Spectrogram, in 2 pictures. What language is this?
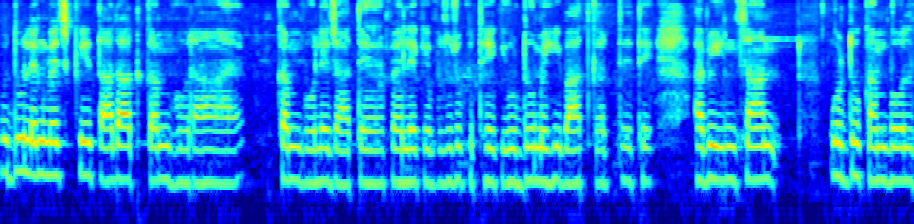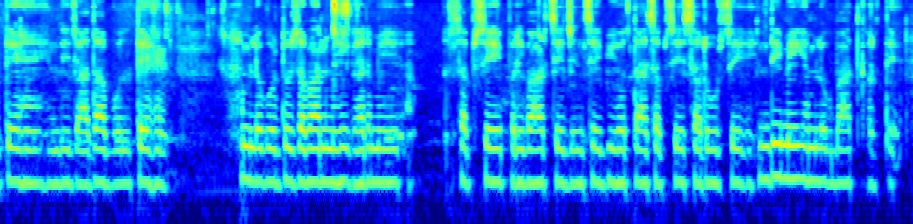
Urdu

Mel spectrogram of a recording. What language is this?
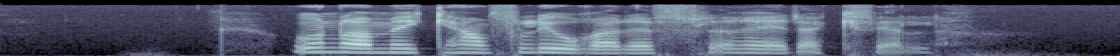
Swedish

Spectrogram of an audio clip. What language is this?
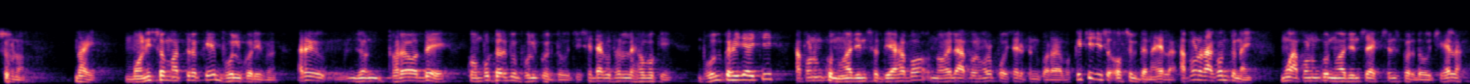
Odia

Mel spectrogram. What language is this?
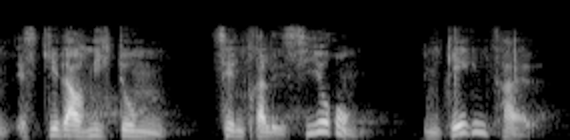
German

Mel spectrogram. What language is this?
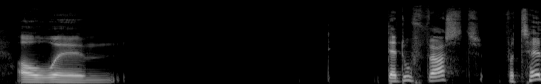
Danish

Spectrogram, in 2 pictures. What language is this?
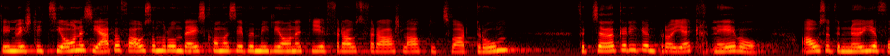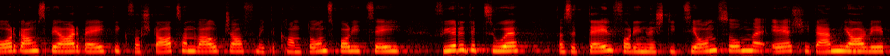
Swiss German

